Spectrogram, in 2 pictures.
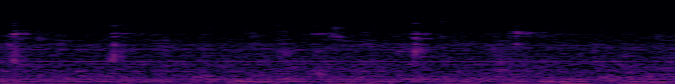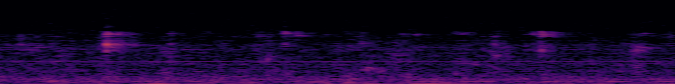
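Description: Faint mouth sounds of a man chewing a mouthful of steak and ale pie with pastry: soft irregular clicks and smacks, one louder about four seconds in.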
